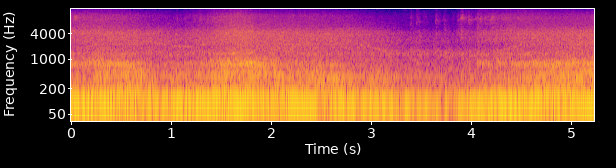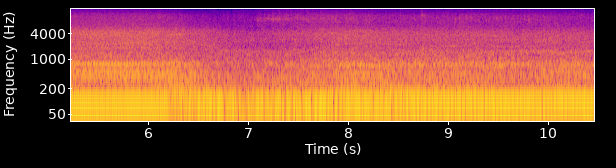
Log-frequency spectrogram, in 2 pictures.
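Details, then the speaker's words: Turbo 5.3 LS S-10 on its first drive since the engine swap. A deep V8 rumble rises and falls with uneven, slightly stumbly pulls under acceleration; it still needs more tuning. "Obviously needs more tuning, but that's something."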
